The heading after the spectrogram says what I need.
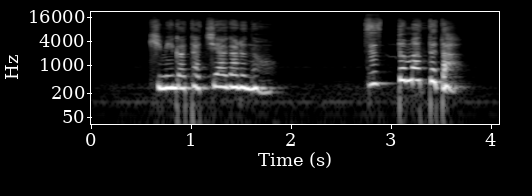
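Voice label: female; 君が立ち上がるのを、ずっと待ってた。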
